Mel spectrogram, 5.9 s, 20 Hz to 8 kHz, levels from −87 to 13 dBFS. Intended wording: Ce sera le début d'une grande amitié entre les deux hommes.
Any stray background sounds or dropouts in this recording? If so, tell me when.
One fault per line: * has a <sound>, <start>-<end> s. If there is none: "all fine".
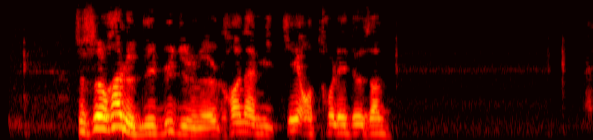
all fine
